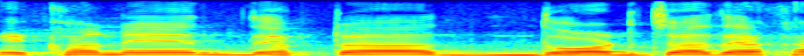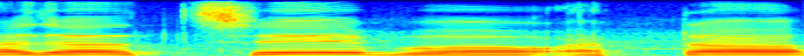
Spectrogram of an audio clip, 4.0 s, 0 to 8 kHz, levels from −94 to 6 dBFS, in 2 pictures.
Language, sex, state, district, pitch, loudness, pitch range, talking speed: Bengali, female, West Bengal, Purulia, 245 Hz, -13 LUFS, 225-255 Hz, 120 wpm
